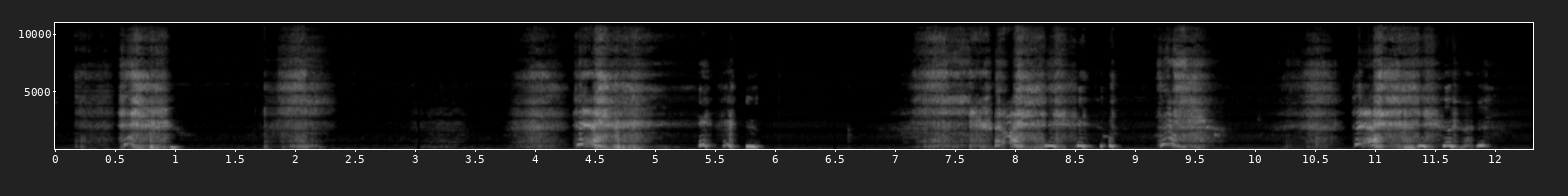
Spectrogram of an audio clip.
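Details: Person with an itchy, pollen-triggered sneezing fit: a rapid run of about eight forceful sneezes with sharp in-breaths between them, strong enough to cause doubling over.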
